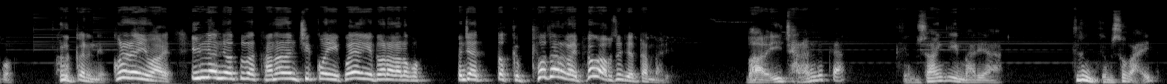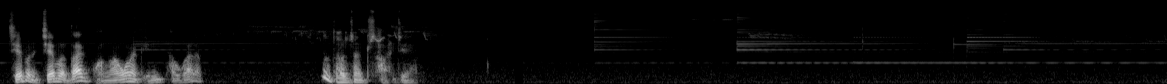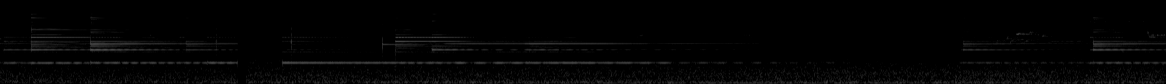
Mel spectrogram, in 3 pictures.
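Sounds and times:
metal wind chimes ringing: 0.0s - 16.2s, 16.8s - 35.0s.

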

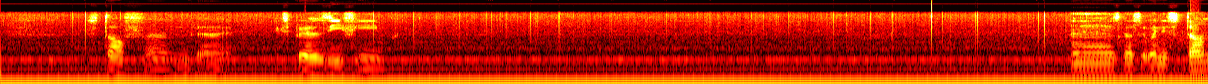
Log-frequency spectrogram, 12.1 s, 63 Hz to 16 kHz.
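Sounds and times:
steady hum and hiss: 0.0s - 12.0s.

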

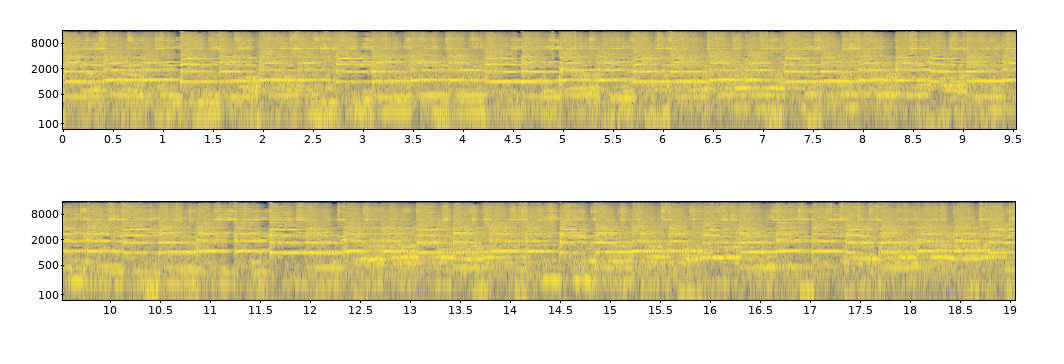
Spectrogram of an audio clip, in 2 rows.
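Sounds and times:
devotional music with ringing percussion: 0.0s - 19.0s.

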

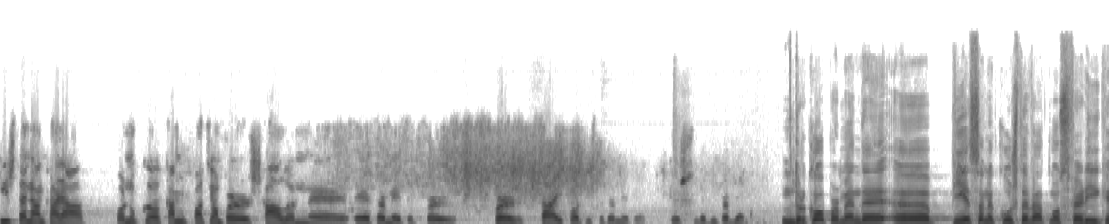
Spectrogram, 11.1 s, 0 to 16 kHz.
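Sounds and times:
person speaking: 1.3s - 11.0s
steady hiss: 1.7s - 11.0s.

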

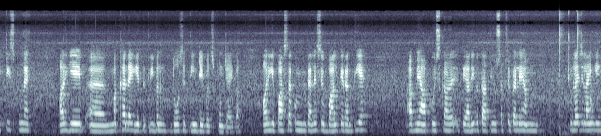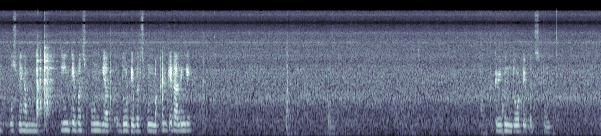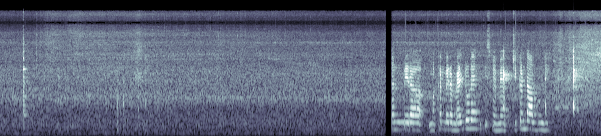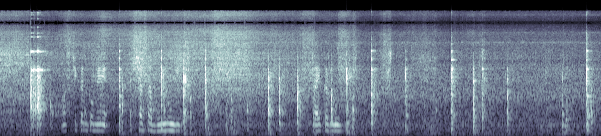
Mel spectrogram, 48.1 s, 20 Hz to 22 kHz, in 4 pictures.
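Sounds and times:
faint hiss from frying pan: 0.0s - 48.0s
chicken sizzling in butter: 24.3s - 29.8s, 34.7s - 48.0s.

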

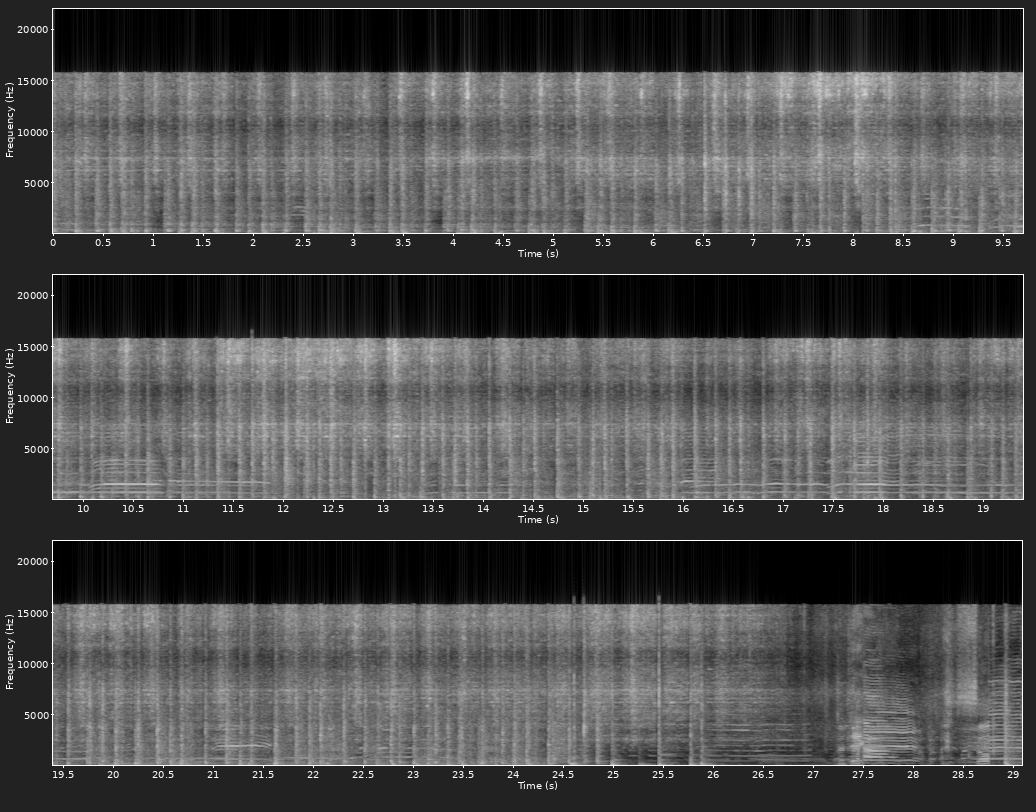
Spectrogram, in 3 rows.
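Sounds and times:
large flat drum beaten with stick: 0.0s - 26.1s
hand-struck barrel drum: 0.0s - 26.4s, 28.8s - 29.0s.

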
